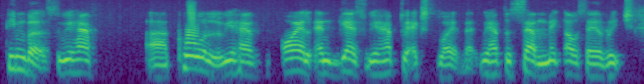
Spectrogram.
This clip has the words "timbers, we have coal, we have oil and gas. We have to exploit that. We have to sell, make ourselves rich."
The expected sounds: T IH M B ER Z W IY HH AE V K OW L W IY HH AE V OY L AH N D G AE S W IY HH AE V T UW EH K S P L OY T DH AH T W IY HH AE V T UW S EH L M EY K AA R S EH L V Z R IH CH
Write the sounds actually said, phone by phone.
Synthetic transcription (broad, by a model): T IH M B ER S W IY HH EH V K OW L W IY HH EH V OY L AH N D G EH S W IY HH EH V T UW EH K S P L OY T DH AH T W IY HH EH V T UW S EH L M EY K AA W S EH R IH CH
